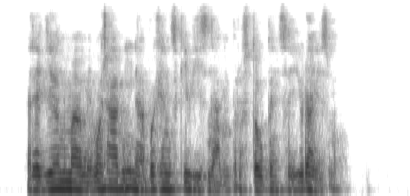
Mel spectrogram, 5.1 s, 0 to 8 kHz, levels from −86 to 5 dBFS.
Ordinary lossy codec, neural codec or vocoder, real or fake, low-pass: MP3, 48 kbps; vocoder, 44.1 kHz, 128 mel bands, Pupu-Vocoder; fake; 7.2 kHz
